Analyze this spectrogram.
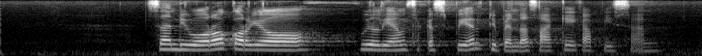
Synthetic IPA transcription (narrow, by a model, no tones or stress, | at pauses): sand̪iwɔɾɔkɔɾjɔwiljamsɛ̥kəspird̪̥i̤b̥ɛnt̪asakekapisa̰n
